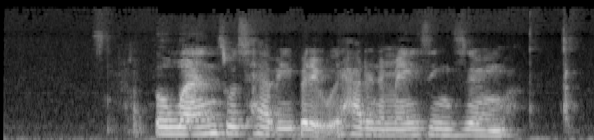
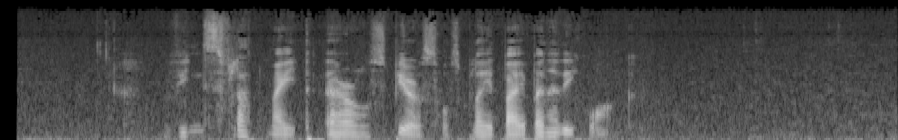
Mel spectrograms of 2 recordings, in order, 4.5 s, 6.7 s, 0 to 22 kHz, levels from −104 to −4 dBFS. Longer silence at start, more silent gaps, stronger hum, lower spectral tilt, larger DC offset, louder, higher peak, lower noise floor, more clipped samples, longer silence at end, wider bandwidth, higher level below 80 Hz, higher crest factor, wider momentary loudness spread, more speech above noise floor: first, 0.75 s vs 0.15 s; neither; neither; first, -6 dB/octave vs -4 dB/octave; neither; first, -28 LUFS vs -31 LUFS; second, -12 dBFS vs -8 dBFS; first, -62 dBFS vs -57 dBFS; neither; first, 0.2 s vs 0 s; about the same, 16.5 kHz vs 16.5 kHz; second, -58 dBFS vs -50 dBFS; second, 18 dB vs 26 dB; second, 11 LU vs 24 LU; first, 36 dB vs 26 dB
